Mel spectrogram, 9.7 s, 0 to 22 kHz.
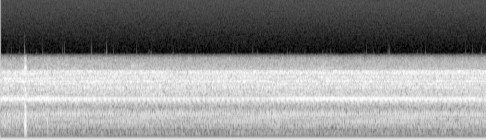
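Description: Receiver hiss from an Icom IC-7300 transceiver on 10 metres, 28.325 MHz upper sideband, with no station coming through, and a steady heterodyne whistle over it. A single click about half a second in. The called station is not being heard.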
